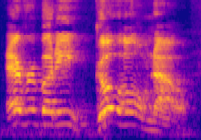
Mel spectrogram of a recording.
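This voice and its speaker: A man's voice: extremely high pitch, huge pitch swings, moderate pace, pushed and bright, far from the mic, voice pushed up, full character voice. A man voicing a pompous, long-winded mayor in a children's audiobook, declaiming like a politician at a podium. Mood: self-important. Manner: declamatory, droning political speechmaking. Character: pompous, long-winded male town mayor making speeches.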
